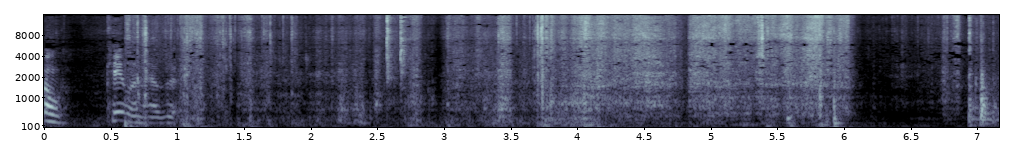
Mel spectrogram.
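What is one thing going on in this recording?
Styrofoam squeaks and rubs as it is lifted from a cardboard box.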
